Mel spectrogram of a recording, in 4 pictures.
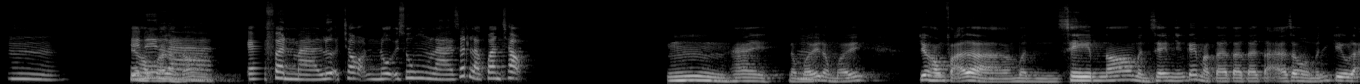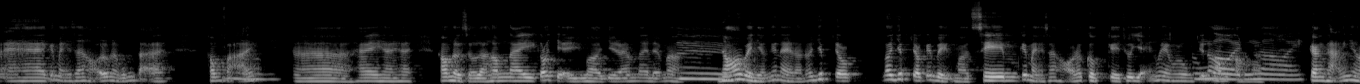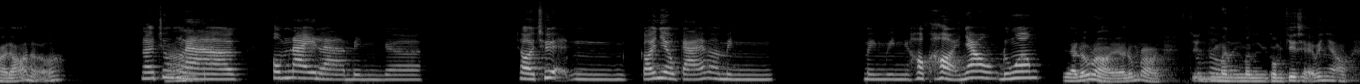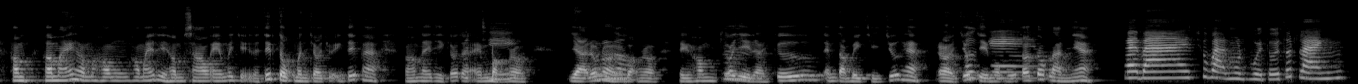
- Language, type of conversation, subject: Vietnamese, unstructured, Mạng xã hội có làm cuộc sống của bạn trở nên căng thẳng hơn không?
- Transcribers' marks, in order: tapping; other background noise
